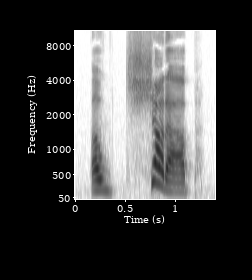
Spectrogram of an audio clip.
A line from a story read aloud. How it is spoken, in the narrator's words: he snaps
